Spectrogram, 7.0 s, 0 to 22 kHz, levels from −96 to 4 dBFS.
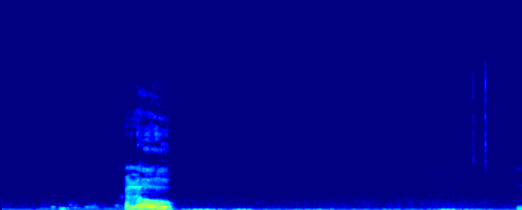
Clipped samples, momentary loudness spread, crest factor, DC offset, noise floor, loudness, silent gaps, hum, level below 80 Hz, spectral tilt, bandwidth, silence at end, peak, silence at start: under 0.1%; 12 LU; 22 dB; under 0.1%; -75 dBFS; -42 LUFS; none; none; -74 dBFS; -6.5 dB/octave; 14.5 kHz; 0 s; -28 dBFS; 0.7 s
